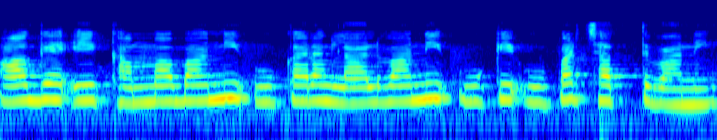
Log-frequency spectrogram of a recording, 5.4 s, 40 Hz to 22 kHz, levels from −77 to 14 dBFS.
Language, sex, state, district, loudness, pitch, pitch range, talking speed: Hindi, female, Bihar, Darbhanga, -27 LUFS, 235 Hz, 225-250 Hz, 155 wpm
